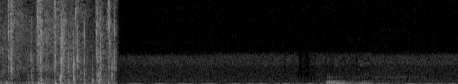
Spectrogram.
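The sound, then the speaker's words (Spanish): A deck of playing cards being shuffled gives a quick, dense burst of crisp rattling that lasts about half a second. Near silence follows, with a faint voice murmuring briefly afterward. “Es una, emparejando unas cartas. Es embarajando unas cartas, Choco. Barajando cartas.”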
